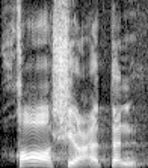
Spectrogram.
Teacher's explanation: ख़ा का मखरज हलक का ऊपर वाला हिस्सा उर्फ़ अलक़िया में से भी है, उर्फ़ मुस्तालिया में से।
